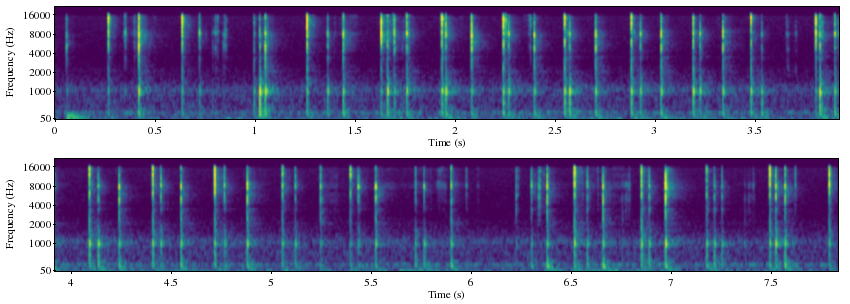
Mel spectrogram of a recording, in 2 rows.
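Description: Long nails tap and scratch the red plastic pump head of a hand wash bottle. The result is a rapid, irregular run of sharp, hollow plastic clicks with a faint ring around 1 kHz and short bright scratches in between.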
